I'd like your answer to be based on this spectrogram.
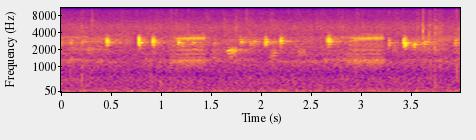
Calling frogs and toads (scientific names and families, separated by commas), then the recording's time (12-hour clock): Sphaenorhynchus surdus (Hylidae), Scinax perereca (Hylidae), Boana bischoffi (Hylidae)
7:30pm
